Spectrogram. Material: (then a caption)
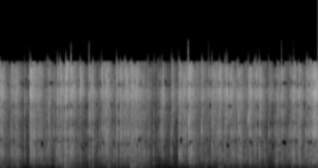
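Plastic film. Fingertips crinkle and press a full plastic-film ramen noodle packet resting on a wooden table. The result is a continuous, bright, crackly crinkling with many quick overlapping snaps and almost no low end.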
